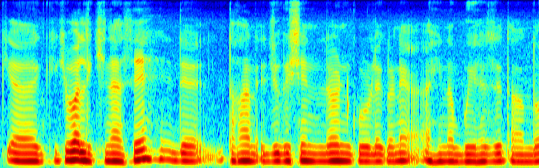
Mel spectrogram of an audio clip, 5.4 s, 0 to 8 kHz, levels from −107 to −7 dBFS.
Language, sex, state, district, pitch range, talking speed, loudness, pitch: Nagamese, male, Nagaland, Kohima, 130-140 Hz, 165 wpm, -16 LUFS, 135 Hz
